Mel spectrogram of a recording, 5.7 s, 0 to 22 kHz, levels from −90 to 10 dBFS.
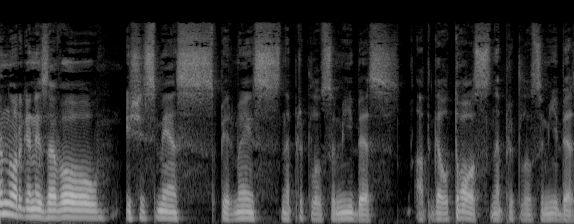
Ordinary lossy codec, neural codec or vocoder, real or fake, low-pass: MP3, 64 kbps; none; real; 14.4 kHz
